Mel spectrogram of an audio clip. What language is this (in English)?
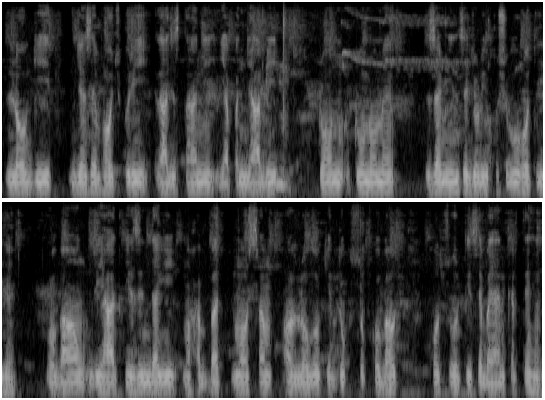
Urdu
